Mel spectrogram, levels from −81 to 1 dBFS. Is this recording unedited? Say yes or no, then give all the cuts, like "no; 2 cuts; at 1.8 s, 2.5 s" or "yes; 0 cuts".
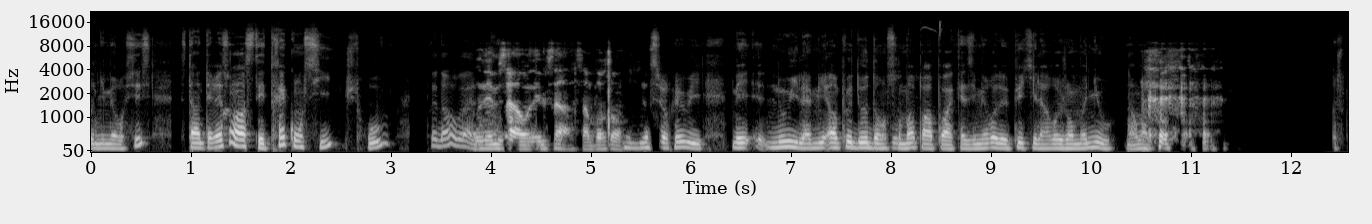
no; 2 cuts; at 3.4 s, 10.3 s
